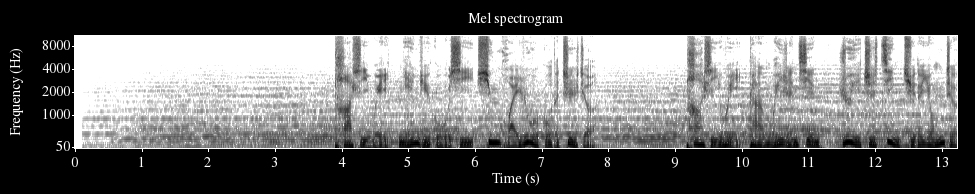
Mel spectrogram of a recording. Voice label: 专题, 人物, 雷达专家

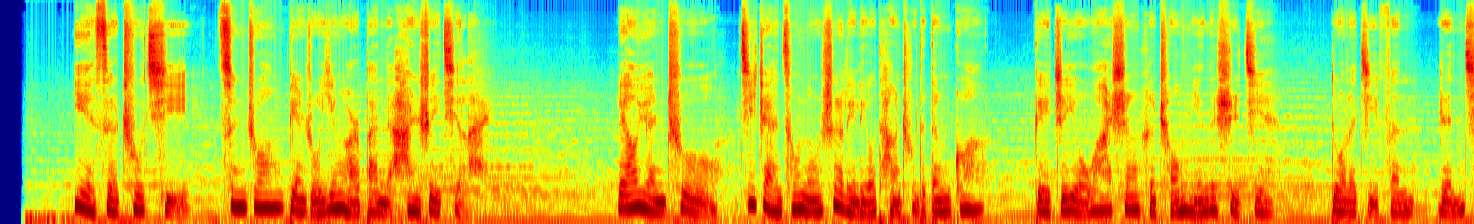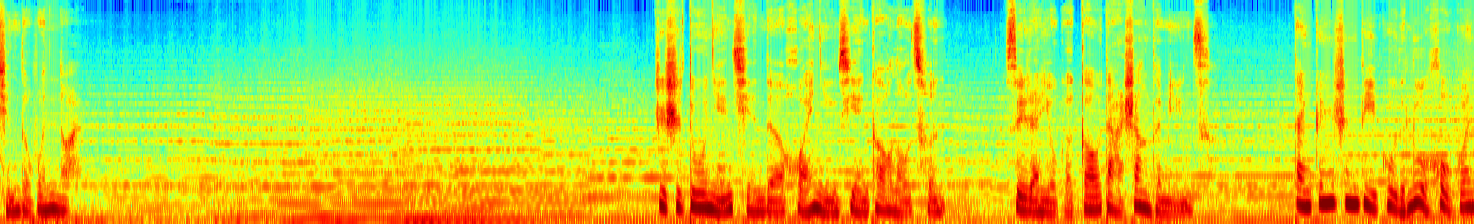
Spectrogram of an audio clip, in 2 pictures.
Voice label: 女 专题 政府 乡村建设 大气

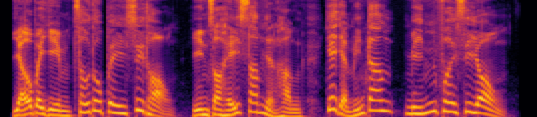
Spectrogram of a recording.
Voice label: 男粤 广告 促销; 粤语; 鼻舒堂

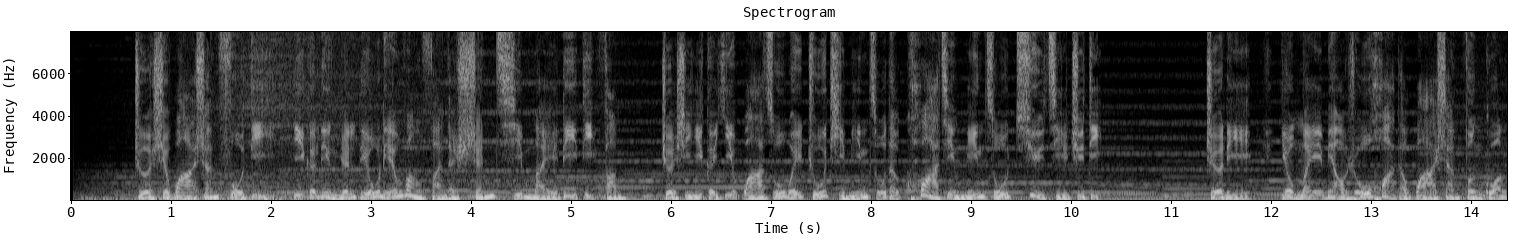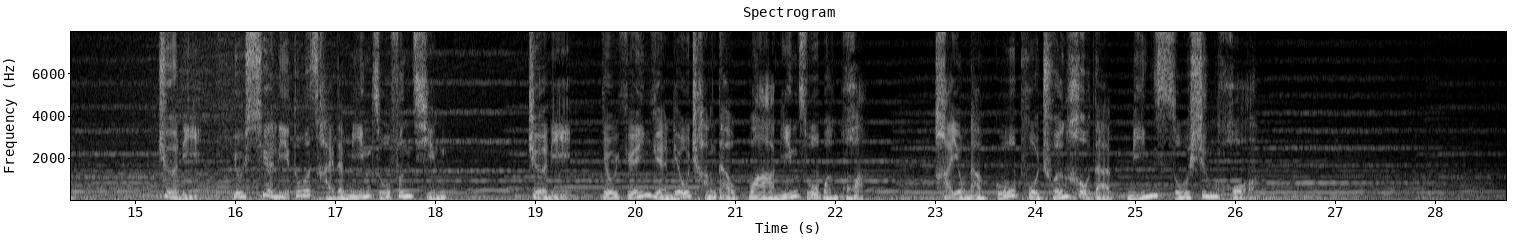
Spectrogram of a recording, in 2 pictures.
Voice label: 男国 专题 政府 沉稳; 民族

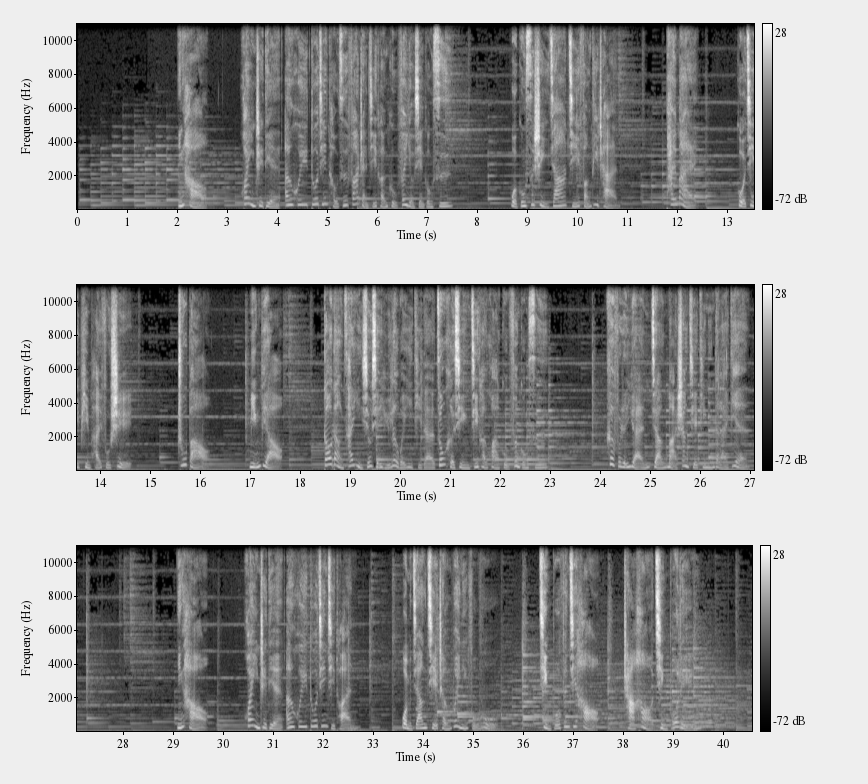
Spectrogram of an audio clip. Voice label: 彩铃 时尚; 投资公司

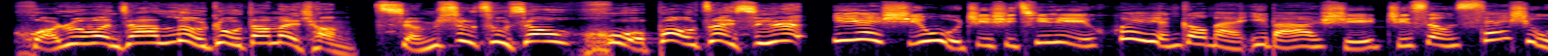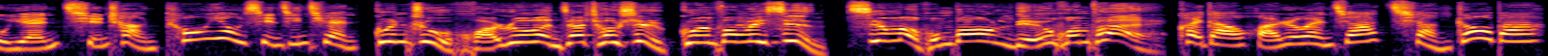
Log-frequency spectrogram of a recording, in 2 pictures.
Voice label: 对播 男女对播广告; 华润万家

